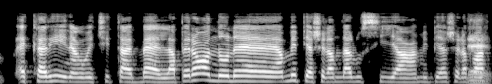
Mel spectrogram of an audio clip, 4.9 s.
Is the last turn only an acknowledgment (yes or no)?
yes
